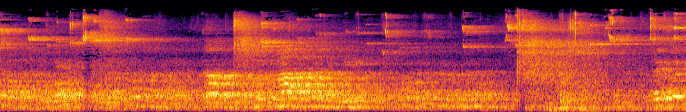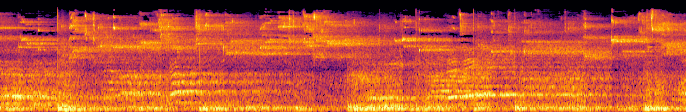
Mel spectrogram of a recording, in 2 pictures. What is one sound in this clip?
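Men shout and call out to each other across the hall.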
